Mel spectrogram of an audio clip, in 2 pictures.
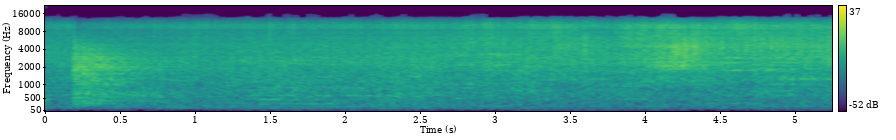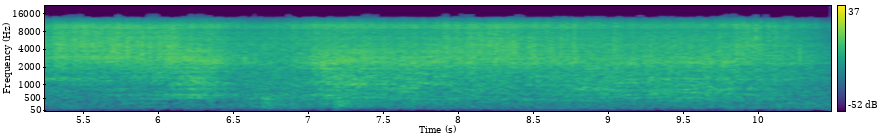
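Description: Water jet from a garden hose spray nozzle hitting the steel lid of an electric car's removed battery pack: a steady spraying hiss that grows louder a few times as the jet moves over the casing.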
